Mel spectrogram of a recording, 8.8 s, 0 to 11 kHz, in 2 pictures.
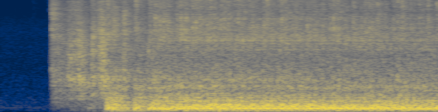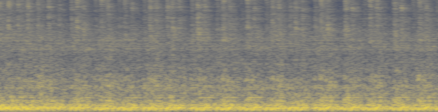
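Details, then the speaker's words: Harley-Davidson XR1200 V-twin cold start after throttle body work and tuning changes: it catches at once and settles into a steady idle with no hunting. The cold idle issue is fixed. "well that's the best that thing I started up and just idled without messing around since I've had it you can see there was no uh there was no hunting around it just fired up settled into an idle and didn't mess around after that"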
